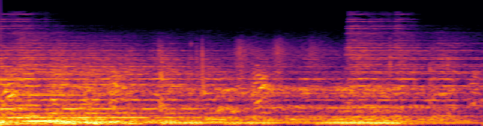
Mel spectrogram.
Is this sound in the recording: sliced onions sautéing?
no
